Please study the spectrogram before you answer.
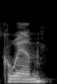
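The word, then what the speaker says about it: Sequim: chat that uh a it's pronounced squim oh that way you're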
